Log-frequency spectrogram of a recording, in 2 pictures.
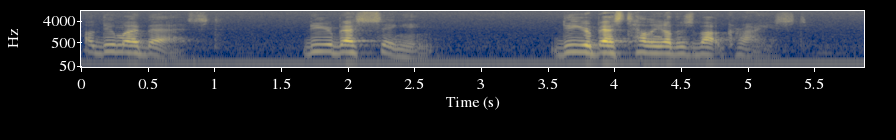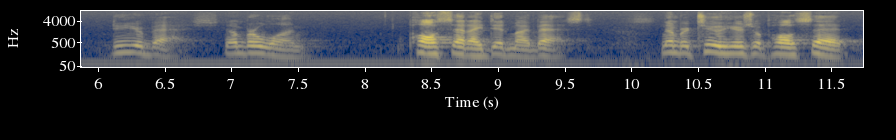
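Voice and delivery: soft, low intimate preaching; hushed preaching. Acted. Preacher leaning in to the congregation, soft and hushed. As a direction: draw them in with a near-whisper.

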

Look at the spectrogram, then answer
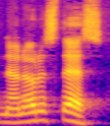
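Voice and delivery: normal talking voice

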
